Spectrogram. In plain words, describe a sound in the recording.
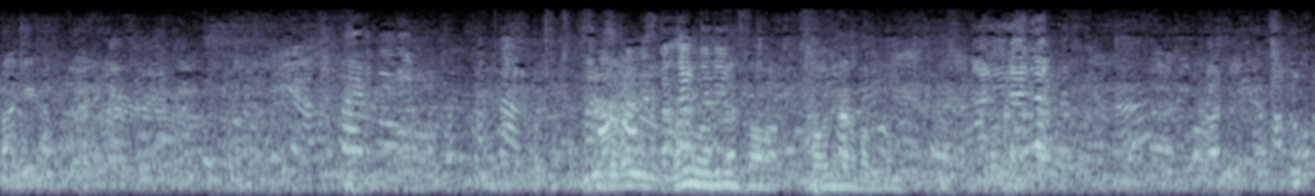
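A woman talks cheerfully nearby.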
